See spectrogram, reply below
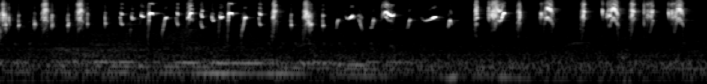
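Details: Long-tailed shrike delivering a varied, continuous song meant to get other shrikes singing: rapid chips and short whistled slurs give way to louder, harsh, rasping bursts in quick succession.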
